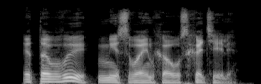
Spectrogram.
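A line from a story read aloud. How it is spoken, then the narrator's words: Flat expressionless voice. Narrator (Russian): Своим обычным, ничего не выражающим голосом ответил лорд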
